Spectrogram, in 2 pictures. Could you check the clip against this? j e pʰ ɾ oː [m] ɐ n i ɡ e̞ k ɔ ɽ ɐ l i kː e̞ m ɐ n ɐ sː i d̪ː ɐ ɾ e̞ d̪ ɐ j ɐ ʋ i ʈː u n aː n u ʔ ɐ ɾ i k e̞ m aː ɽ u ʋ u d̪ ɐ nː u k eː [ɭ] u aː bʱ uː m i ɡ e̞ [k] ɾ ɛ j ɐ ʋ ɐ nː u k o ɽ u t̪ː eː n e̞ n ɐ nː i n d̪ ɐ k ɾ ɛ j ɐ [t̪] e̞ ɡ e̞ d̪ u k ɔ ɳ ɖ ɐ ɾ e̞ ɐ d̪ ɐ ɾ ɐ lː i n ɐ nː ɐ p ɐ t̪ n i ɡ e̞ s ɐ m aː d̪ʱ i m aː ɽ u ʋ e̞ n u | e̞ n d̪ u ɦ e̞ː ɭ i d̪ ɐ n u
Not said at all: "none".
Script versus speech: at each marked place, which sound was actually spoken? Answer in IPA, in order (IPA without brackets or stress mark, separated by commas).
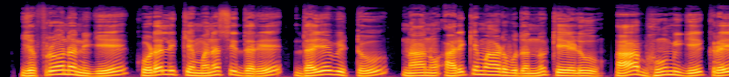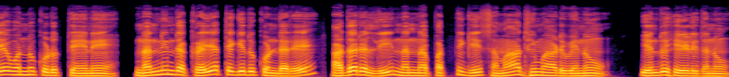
n, ɭ, k, t̪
